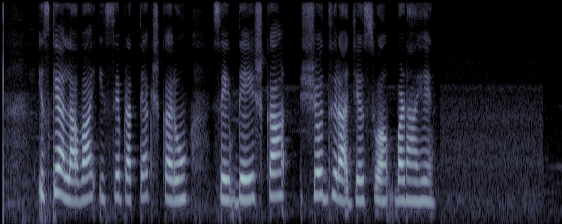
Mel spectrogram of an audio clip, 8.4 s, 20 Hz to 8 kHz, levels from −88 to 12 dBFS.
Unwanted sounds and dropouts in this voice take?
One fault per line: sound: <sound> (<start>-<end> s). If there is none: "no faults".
no faults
